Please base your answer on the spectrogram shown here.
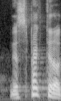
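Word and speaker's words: Respekt: 독일어에는 이 리스펙트가 리스펙트, 독일 발음은 그렇습니다. 레스펙트라고 되어 있는데 이 두 단어는 합성어예요.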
